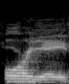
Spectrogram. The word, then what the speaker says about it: Fourier: another French mathematician so his name doesn't necessarily pronounce the way it is spelled so he was a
